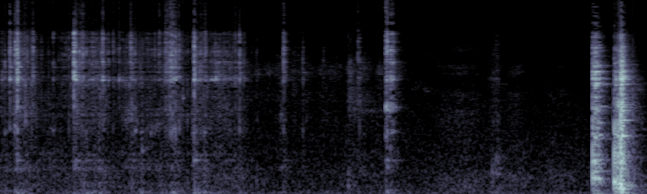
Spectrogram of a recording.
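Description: Bicycle chain on a wire hook being swished through melted paraffin wax in a slow-cooker pot, its links clinking and scraping against the pot for the first two and a half seconds, then a few scattered clicks. A sharp clack right at the end as the glass lid is set on the pot.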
